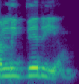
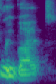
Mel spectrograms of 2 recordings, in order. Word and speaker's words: Levites: Then the tabernacle, capital T, of the assembly shall set forth with the camp of the Levites, or Levidium. I don't know how to say them. That's Levites. Okay, Levites.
